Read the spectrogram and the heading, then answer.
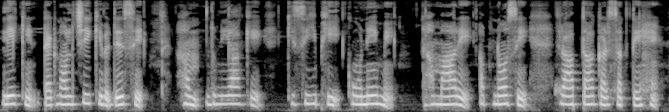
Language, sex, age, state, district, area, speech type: Urdu, female, 18-30, Telangana, Hyderabad, urban, spontaneous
